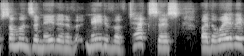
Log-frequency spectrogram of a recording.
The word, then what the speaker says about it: Texas: a native native of texas by the way they pronounce the name of their state because everyone else pronounces that s like an s but if you're in texas it's a z just say and you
